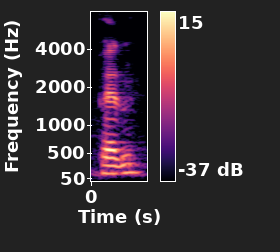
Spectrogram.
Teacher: The initial pa of pen is phonetically aspirated. It is produced with a puff of air.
